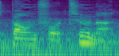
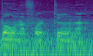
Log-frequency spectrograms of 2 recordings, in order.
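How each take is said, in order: First: The first word ends without a final vowel. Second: The first word ends with a final vowel. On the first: The speaker calls it wrong. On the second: The speaker calls it right.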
